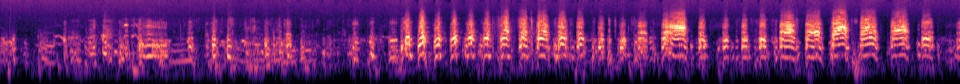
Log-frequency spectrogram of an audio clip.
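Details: Chickens clucking in a busy chorus, first low overlapping murmurs, then a rapid series of short sharp clucks and squawks repeated several times a second, some calls rising higher toward the end.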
